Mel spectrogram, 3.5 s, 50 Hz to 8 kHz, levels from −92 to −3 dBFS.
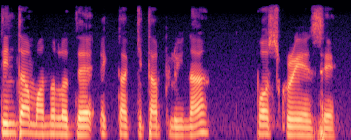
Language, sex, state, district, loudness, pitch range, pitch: Nagamese, male, Nagaland, Dimapur, -15 LUFS, 130-140 Hz, 135 Hz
